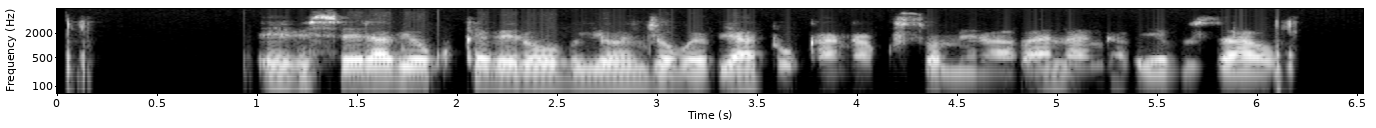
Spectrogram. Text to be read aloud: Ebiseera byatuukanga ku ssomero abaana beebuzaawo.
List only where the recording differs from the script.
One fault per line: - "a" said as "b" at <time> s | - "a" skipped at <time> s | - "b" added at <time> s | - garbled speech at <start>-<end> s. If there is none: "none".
- "by'okukebera obuyonjo bwe" added at 1.7 s
- "nga" added at 5.2 s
